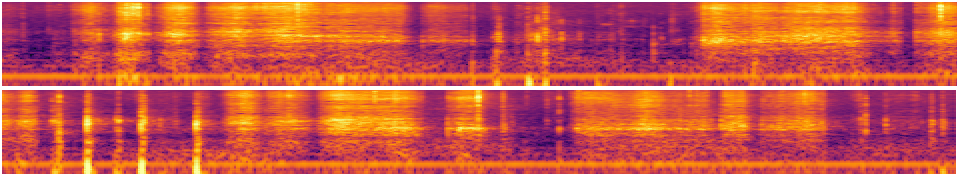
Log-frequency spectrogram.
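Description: A small, hollow, orange cardboard matchbox is held in both hands and scratched with fingernails. Irregular bursts of dry, raspy scratching come and go with bright hiss and a few sharper clicks over a steady low hum.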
